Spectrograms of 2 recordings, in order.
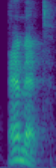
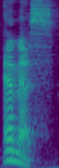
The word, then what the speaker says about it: Emet: That song is called Emet, or the more Ashkenaz pronunciation, Emes, truth.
